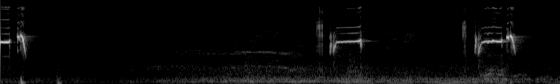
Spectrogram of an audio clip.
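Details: Bar-winged prinia, lively and seeking an opponent, gives three short separated bursts of high sharp notes with level whistled tails, spaced about two seconds apart, over a faint low hum.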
